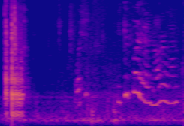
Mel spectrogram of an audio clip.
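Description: A pet animal whining in a high, wavering pitch that rises and falls, starting about halfway through, after one short sharp sound just after the start.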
